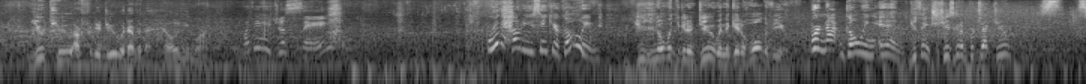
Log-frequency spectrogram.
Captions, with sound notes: You two are free to do whatever the hell you want. What did he just say? [scoffs] Where the hell do you think you're going? You know what they're gonna do when they get a hold of you. We're not going in. You think she's gonna protect you?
